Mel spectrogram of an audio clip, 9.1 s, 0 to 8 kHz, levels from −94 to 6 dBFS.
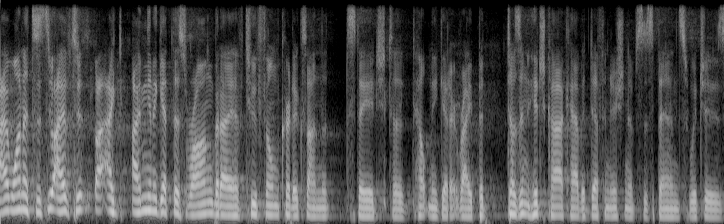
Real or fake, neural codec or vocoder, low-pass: real; none; 7.2 kHz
